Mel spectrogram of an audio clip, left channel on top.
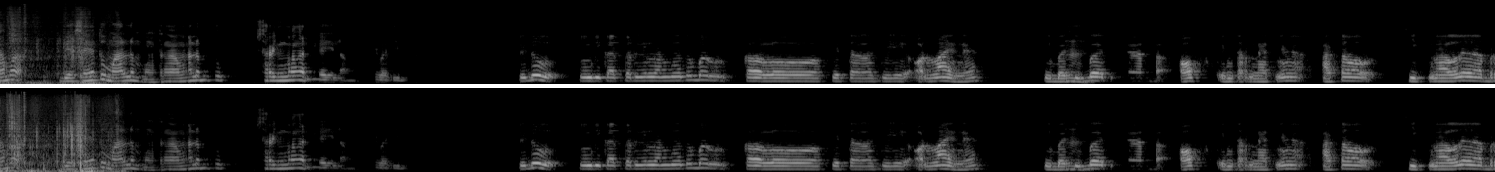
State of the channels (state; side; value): normal; both; correlation 0.93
